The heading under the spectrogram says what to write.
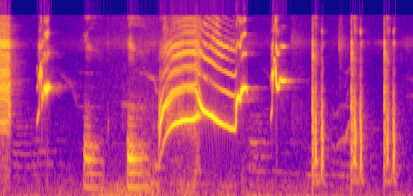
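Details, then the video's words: Starling song used as lure and training material: harsh nasal notes, then a long loud squealing note that rises and falls, followed by dry clicks and short high whistles. "PANCINGAN DAN MASTERAN BURUNG JALAK"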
